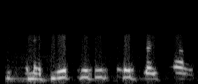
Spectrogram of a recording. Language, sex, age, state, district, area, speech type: Kannada, female, 45-60, Karnataka, Shimoga, rural, conversation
